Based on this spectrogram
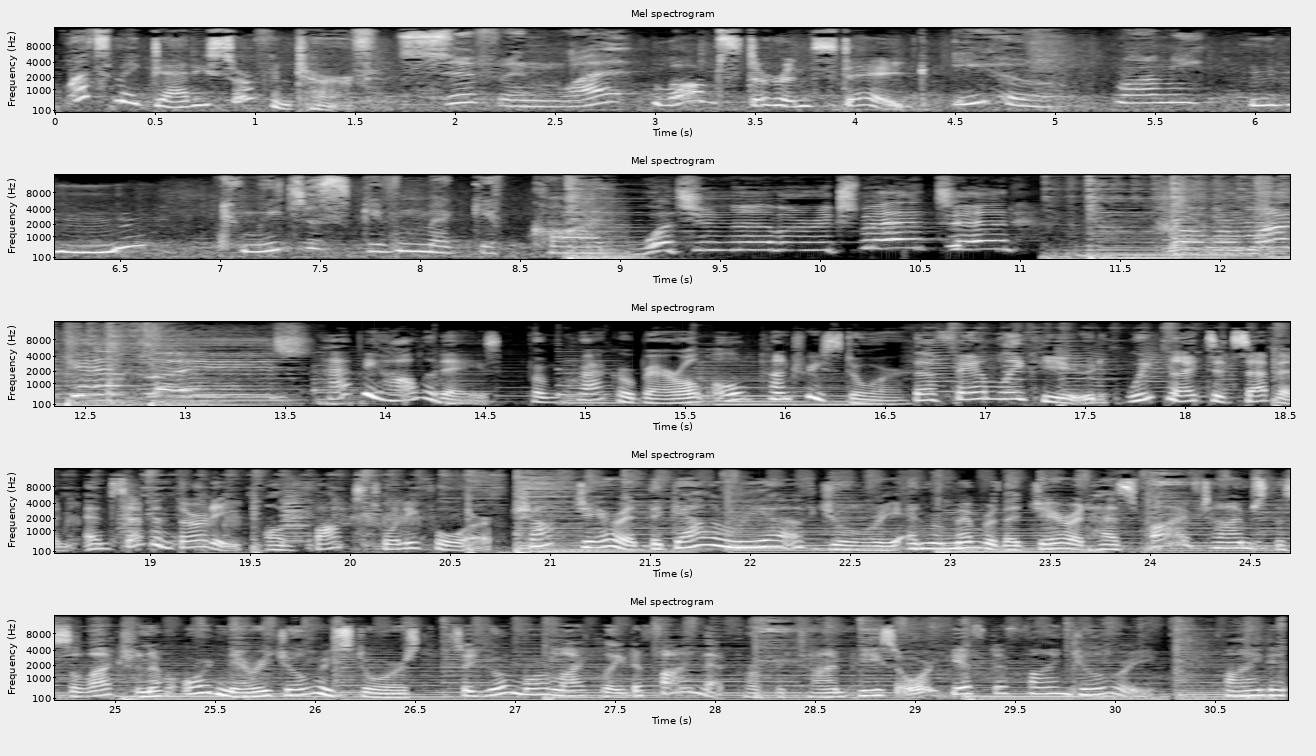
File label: Commercial Radio And Television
